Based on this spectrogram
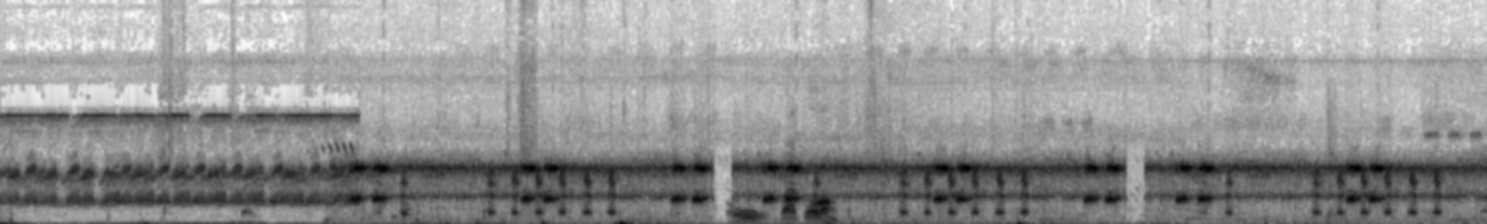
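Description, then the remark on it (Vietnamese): A dense nighttime chorus of frogs and toads croaking steadily from bushes, with repeated pulsing calls overlapping in a continuous, fairly loud wall of sound and a brief muffled voice partway through, as people hunt them with lamps at night. “Có đi soi nhái, soi cóc ban đêm mới thấy được cái tài quan sát của những người thạo nghề.”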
